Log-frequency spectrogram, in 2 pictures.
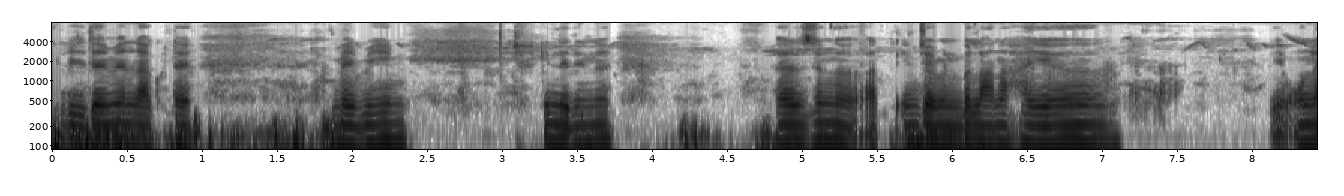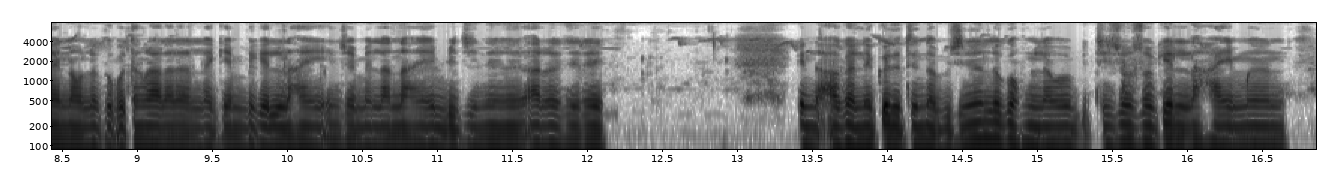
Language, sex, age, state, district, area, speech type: Bodo, male, 18-30, Assam, Udalguri, urban, spontaneous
